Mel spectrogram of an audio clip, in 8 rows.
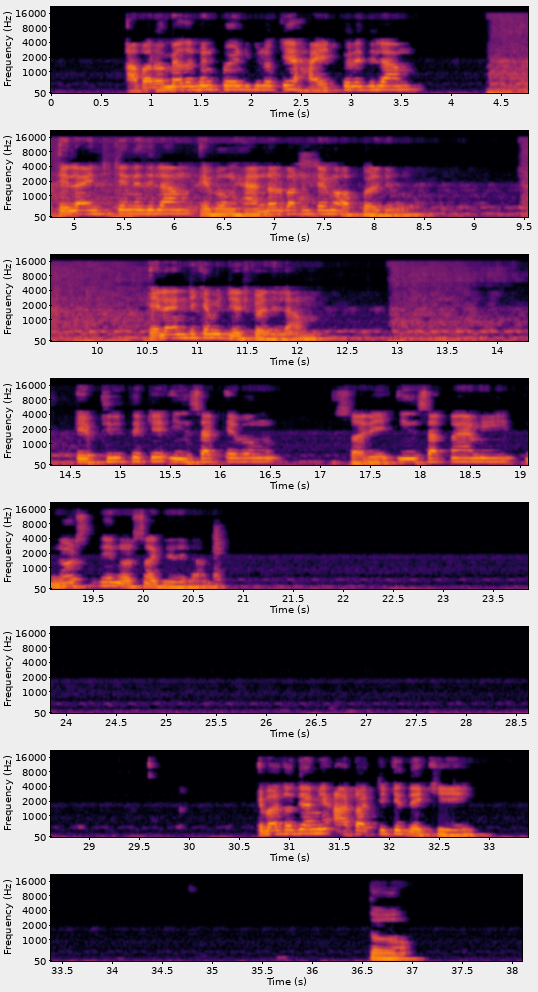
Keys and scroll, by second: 9.4 ctrl+z, 9.5 Delete, 9.5 Insert.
